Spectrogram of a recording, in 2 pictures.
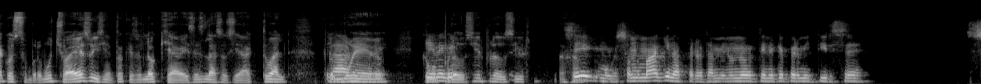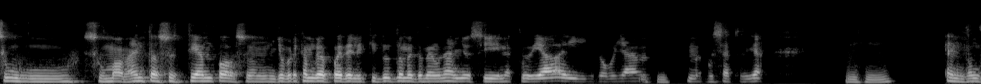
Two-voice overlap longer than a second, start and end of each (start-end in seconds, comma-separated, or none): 3.2-4.8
